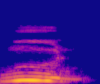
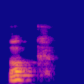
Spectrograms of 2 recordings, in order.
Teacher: The oo is very tense, and it's the sound that we use when we say, for example, moon. But when you say book, it's more relaxed. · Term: lax U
